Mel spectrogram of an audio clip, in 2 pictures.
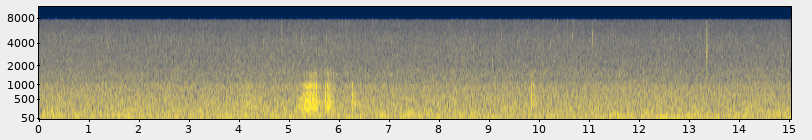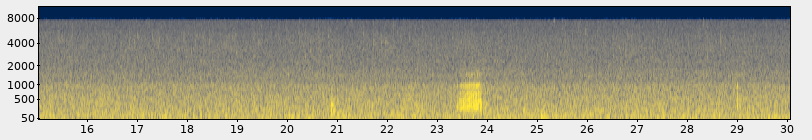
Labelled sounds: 5.2	5.5	croaking sound likely from a nearby submerged object, 0.84 to 1.1 kHz

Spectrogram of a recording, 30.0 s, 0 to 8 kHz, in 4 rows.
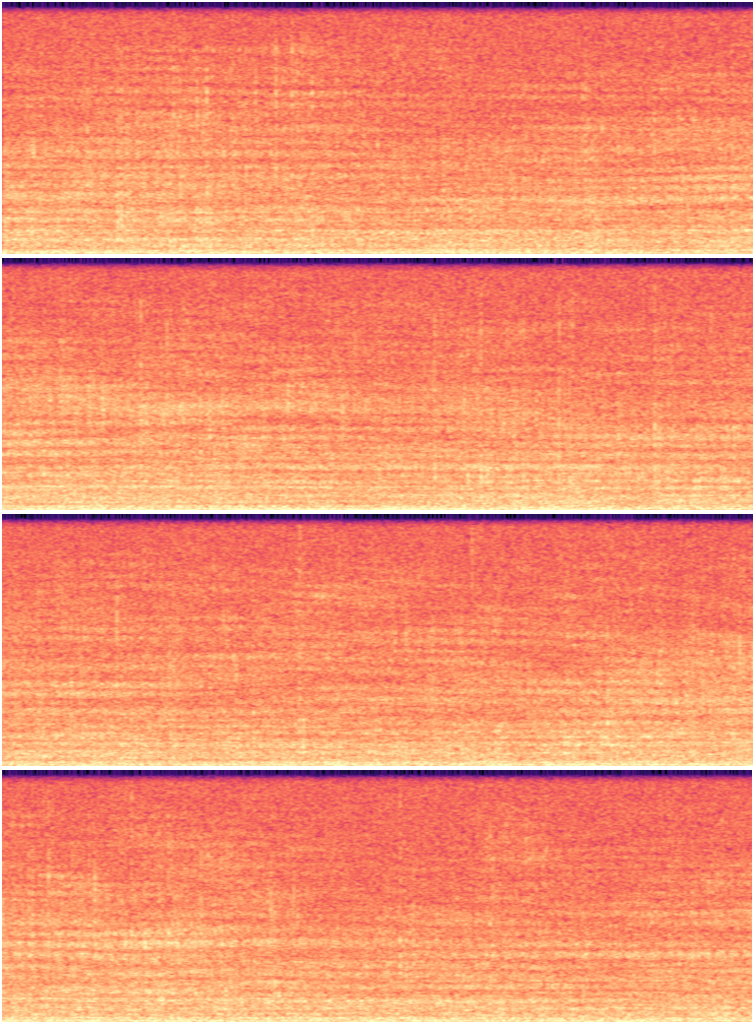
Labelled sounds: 9.9	10.2	vessel noise, 2.5 to 2.7 kHz
18.1	18.5	vessel noise, 5.2 to 5.5 kHz
20.6	20.9	vessel noise, 4.1 to 4.3 kHz
22.9	23.5	vessel noise, 4.2 to 4.7 kHz

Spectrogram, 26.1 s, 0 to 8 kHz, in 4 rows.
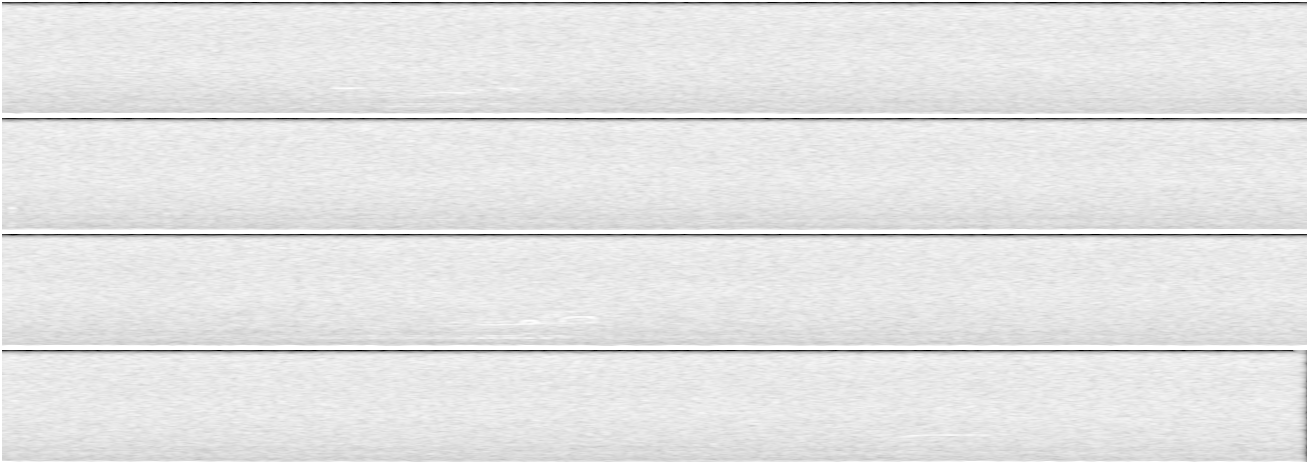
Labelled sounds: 2.1	2.4	killer whale, Bigg's (transient), 1.4 to 1.6 kHz
15.5	15.8	killer whale, Bigg's (transient), 1.5 to 1.9 kHz
24.1	24.5	killer whale, Bigg's (transient), 1.8 to 2.0 kHz

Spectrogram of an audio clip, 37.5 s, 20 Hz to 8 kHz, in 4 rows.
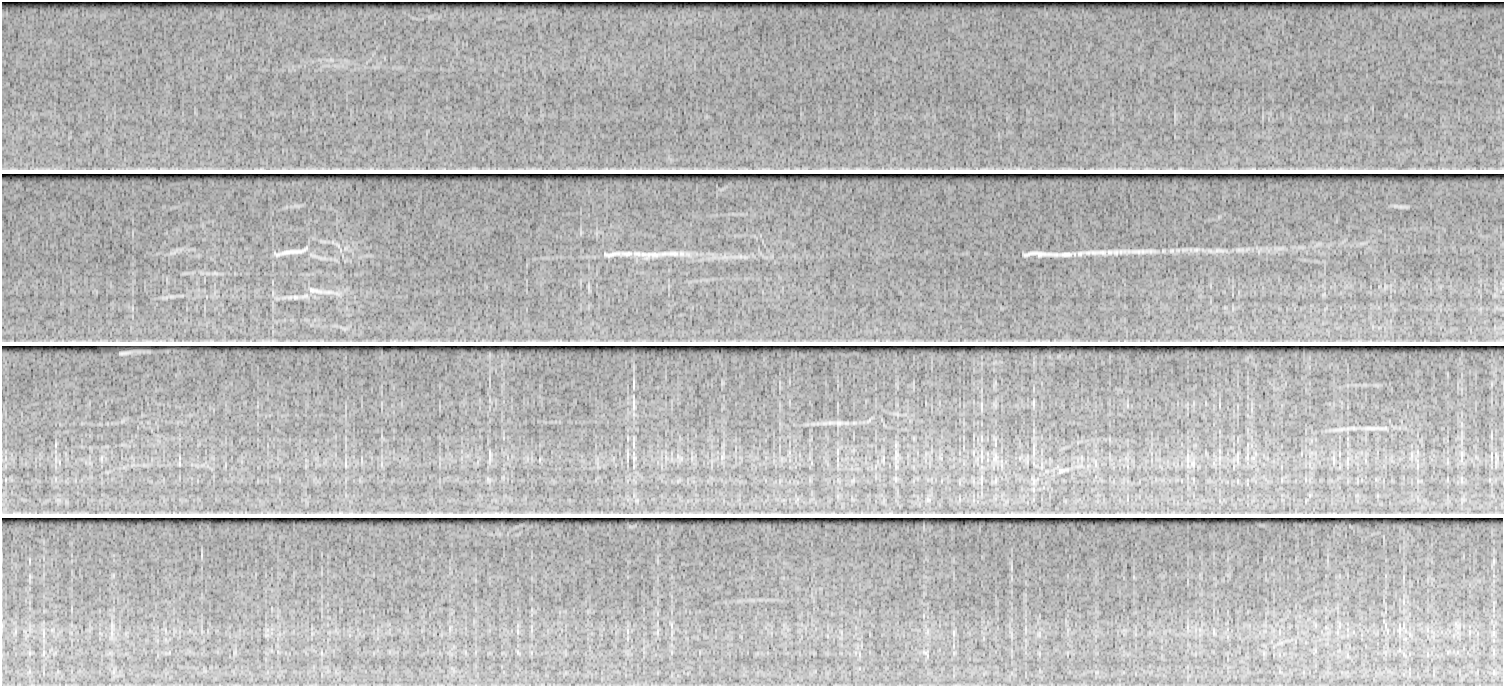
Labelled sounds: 10.2	11.7	killer whale, southern resident, 0.67 to 6.5 kHz
12.9	14.3	killer whale, southern resident, 1.4 to 7.5 kHz
19.3	20.1	killer whale, southern resident, 7.2 to 8.0 kHz
23.7	24.5	killer whale, southern resident, 1.8 to 4.8 kHz

